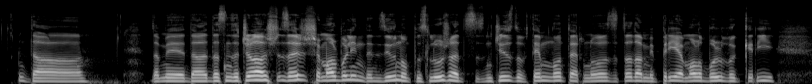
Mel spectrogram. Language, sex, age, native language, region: Slovenian, female, 18-29, Slovenian, Drava region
